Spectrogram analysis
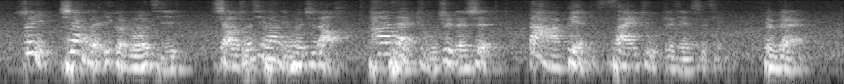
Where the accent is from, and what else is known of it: Taiwan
